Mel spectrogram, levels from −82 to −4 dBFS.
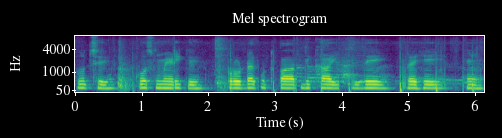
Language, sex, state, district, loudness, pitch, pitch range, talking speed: Hindi, male, Bihar, Gaya, -17 LUFS, 145 Hz, 140-150 Hz, 80 wpm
